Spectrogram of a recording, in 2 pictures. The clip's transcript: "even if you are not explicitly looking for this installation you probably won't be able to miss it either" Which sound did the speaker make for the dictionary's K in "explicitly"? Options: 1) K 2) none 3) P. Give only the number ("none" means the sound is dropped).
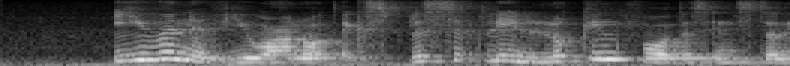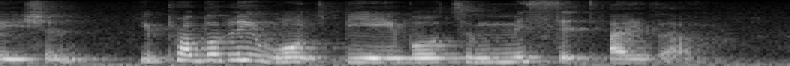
1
